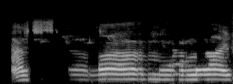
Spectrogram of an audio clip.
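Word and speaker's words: السلام عليكم: আসসালামু আলাইকুম।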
